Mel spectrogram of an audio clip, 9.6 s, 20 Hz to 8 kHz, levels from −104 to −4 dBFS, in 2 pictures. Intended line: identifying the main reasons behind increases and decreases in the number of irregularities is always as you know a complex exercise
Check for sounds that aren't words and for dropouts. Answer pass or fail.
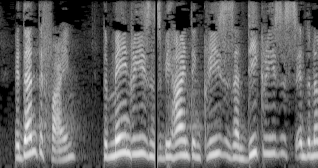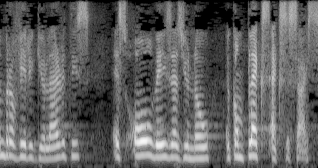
fail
